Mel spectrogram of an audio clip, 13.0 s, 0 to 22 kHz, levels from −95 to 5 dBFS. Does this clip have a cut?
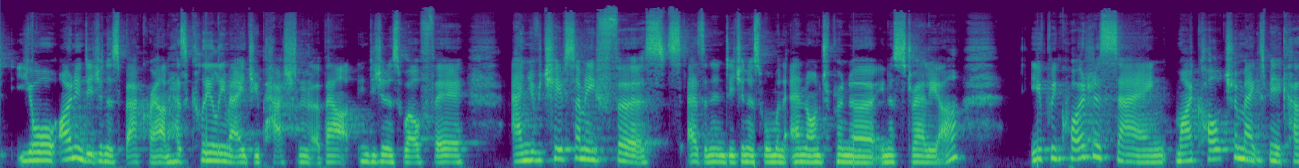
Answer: no; 0 cuts

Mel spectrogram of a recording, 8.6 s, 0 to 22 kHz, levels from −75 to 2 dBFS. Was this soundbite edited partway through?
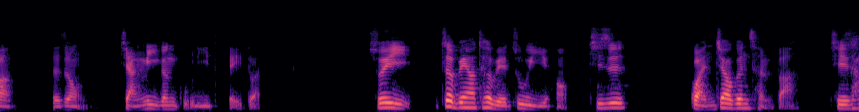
no; 0 cuts

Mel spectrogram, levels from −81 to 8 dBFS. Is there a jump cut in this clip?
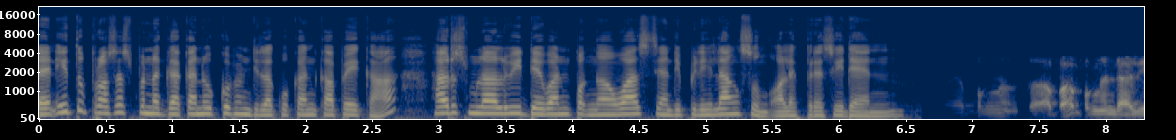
no; 0 cuts

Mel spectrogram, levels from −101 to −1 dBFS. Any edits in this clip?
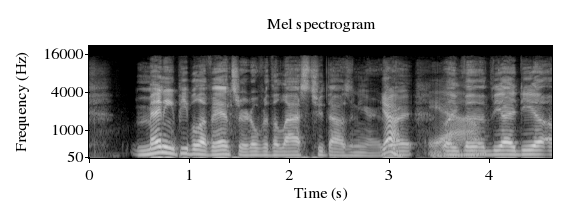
no; 0 cuts

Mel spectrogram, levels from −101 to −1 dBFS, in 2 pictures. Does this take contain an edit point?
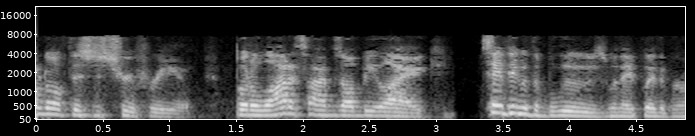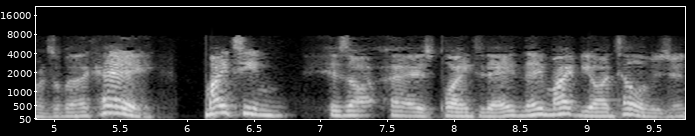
no; 0 cuts

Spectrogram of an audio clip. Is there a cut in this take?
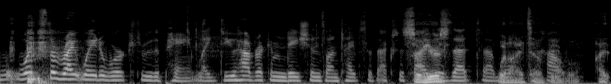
no; 0 cuts

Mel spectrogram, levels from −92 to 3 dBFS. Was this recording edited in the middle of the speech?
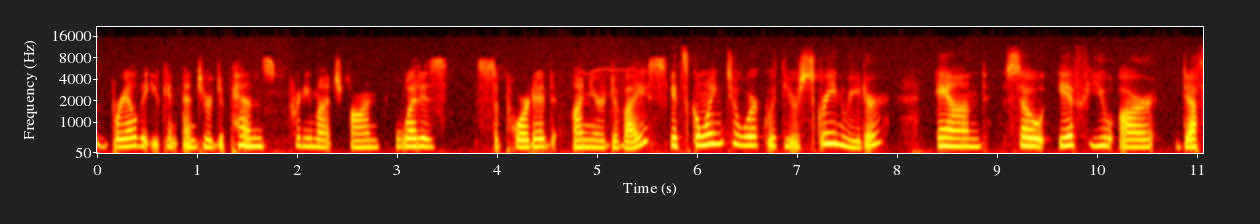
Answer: yes; 2 cuts; at 2.9 s, 9.0 s

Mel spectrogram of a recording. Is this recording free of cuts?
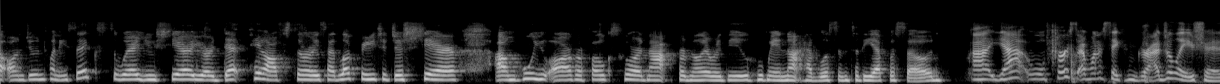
no; 1 cut; at 9.5 s

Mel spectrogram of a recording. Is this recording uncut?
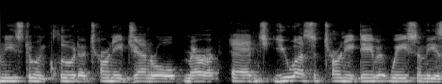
no; 1 cut; at 2.2 s

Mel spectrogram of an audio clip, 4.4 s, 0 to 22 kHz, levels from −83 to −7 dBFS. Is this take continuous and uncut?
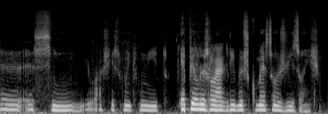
no; 1 cut; at 2.3 s

